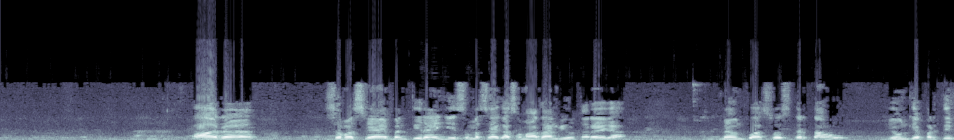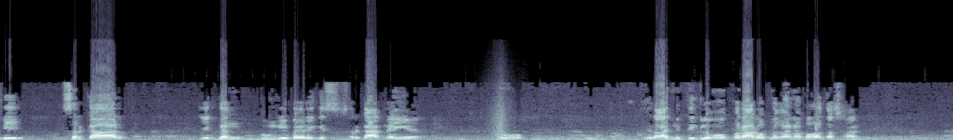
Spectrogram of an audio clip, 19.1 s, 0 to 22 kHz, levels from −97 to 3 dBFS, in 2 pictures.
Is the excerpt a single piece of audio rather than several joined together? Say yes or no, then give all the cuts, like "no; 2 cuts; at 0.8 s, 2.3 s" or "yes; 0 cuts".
no; 1 cut; at 14.5 s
